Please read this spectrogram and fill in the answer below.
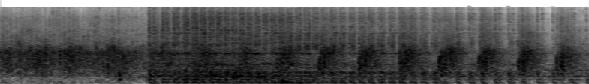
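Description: Studio audience applauding, then about a second and a half in a game-show prize wheel is spun: its pointer clicks rapidly against the pegs on the wheel's rim, slowing to about three clicks a second.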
